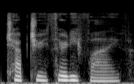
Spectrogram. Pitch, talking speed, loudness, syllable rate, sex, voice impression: 175 Hz, 135 wpm, -16 LUFS, 4.2 syllables/s, female, feminine, adult-like, weak, very calm, slightly elegant, modest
